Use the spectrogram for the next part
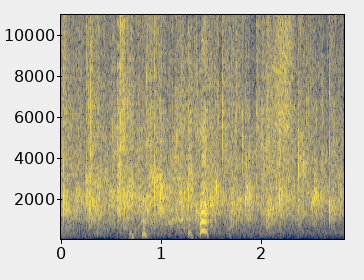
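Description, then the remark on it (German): An audience claps for a man brought up on stage, a dense, continuous patter of many hands, with a few faint voices and a brief whistle-like cry rising over the applause. “Gib ihm Applaus.”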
